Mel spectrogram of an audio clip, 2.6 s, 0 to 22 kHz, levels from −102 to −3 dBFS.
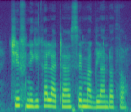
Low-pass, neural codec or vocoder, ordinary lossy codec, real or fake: none; none; none; real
